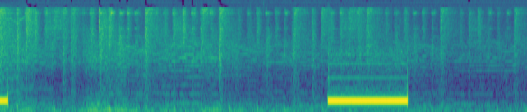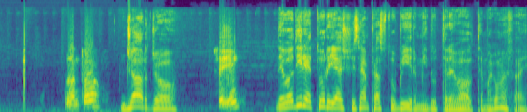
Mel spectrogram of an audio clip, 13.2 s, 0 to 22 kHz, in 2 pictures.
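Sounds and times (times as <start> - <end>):
telephone ringing tone of outgoing call: 0.0 - 0.2, 4.1 - 8.1
speech: 7.4 - 13.1.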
